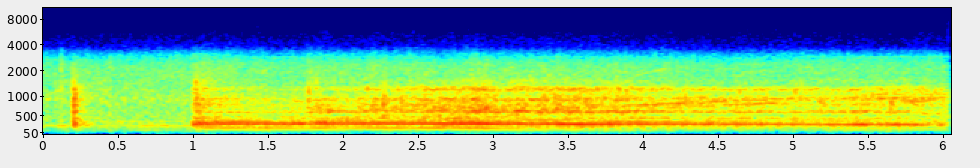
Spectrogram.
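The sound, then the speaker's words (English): An electrical drone from a partially activated machine, like motors warming up or a short circuit. A sharp click comes first, then about a second in a steady, layered humming buzz starts and holds, wavering slightly. “Nothing's going on back there. Sounds like motors warming up. Hey, that sounds like a short circuit somewhere.”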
